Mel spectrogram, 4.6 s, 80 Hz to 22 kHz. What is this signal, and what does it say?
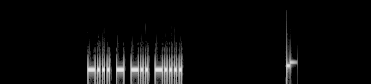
Morse code, heard as a keyed tone, about 40 wpm, 700 Hz. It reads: BTD6
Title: All Cut Numbers - 4-Digit 40wpm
